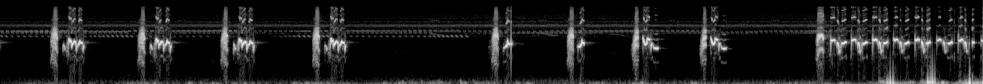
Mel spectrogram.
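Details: Sooty-headed bulbul calling to attract wild bulbuls: short, sharp slurred notes about every second, then a sudden quick, rattling run of repeated chirps, with a steady high hum behind.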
